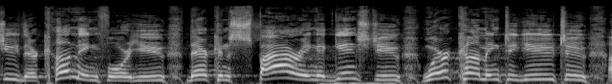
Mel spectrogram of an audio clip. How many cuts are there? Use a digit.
0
